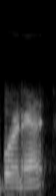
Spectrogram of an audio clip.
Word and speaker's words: Barnatt: knee knockout live uh bar barnat how you pronounce it Luke Barnett um as far as seeing it live um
